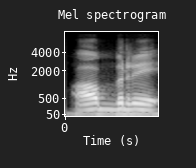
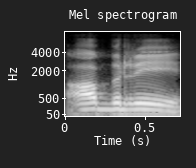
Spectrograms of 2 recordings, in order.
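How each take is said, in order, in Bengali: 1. r-এর পরের স্বরটি 'ee' এর মতো শোনায়। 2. r-এর পরের স্বরটি 'ee' এর মতো শোনায়।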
